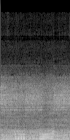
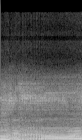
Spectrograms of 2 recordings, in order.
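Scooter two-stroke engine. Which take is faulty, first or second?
second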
